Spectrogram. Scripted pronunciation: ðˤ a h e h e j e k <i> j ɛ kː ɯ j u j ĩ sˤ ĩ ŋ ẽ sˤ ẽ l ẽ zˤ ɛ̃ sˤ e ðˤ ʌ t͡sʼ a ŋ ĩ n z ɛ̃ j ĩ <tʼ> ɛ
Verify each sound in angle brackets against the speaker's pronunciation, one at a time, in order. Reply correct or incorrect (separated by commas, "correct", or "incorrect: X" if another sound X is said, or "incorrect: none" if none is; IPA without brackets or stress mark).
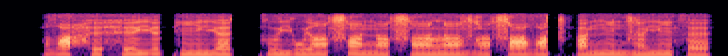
incorrect: ĩ, incorrect: θ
